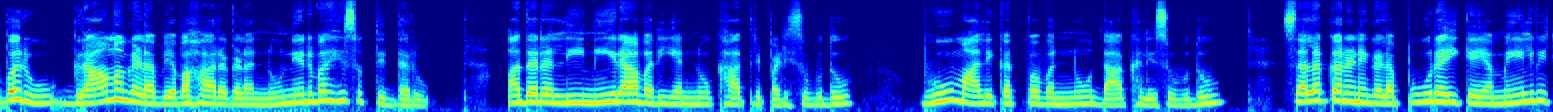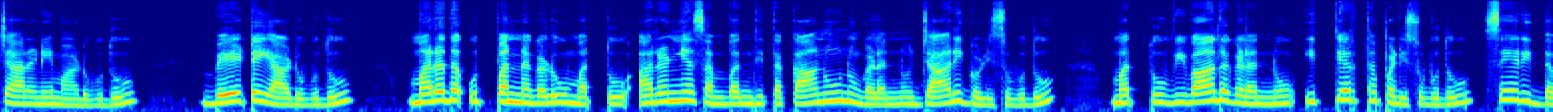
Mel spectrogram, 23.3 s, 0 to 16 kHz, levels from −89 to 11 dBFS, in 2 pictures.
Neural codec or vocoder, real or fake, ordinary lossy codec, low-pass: none; real; Opus, 24 kbps; 14.4 kHz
